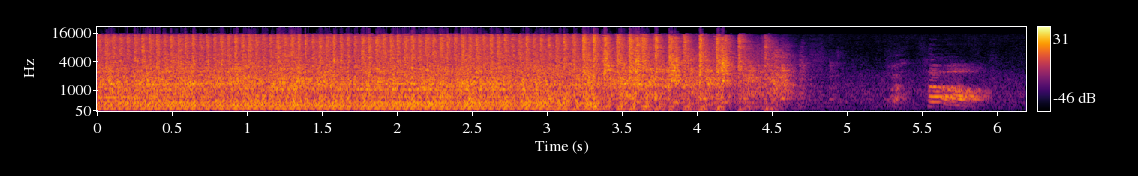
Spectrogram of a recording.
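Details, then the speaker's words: Engine on first start attempt, cylinder head fitted; fast sharp chuffing about four per second that runs then quits; intake valve leaking compression, not hanging open; owner plans to pull head and lap valves. "oh no boys intake valve seems like it's leaking pretty good um it's not hanging open up here"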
